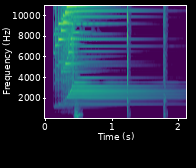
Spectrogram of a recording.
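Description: Logo-intro sound effect: a bright chime that sweeps up over a short low thud, then rings and slowly fades, with two short clicks in the second half.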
